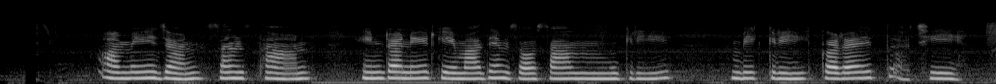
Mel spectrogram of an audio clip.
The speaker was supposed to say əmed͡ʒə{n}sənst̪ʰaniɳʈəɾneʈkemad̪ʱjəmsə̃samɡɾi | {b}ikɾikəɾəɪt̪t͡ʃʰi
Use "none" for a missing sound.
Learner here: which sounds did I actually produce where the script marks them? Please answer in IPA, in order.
n, b

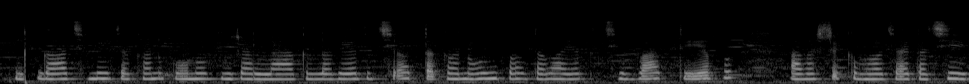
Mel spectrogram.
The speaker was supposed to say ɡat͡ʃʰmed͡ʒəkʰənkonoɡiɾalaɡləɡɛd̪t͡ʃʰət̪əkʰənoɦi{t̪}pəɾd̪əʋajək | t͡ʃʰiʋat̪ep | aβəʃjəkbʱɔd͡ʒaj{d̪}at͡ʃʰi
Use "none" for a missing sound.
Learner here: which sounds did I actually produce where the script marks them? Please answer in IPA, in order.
none, t̪

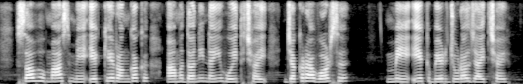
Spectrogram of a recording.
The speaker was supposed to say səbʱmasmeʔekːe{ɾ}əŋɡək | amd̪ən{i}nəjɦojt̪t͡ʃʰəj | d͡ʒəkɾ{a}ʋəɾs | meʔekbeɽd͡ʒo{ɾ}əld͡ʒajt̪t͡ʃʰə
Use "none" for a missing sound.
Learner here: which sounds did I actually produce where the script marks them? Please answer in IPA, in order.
ɾ, i, a, ɽ

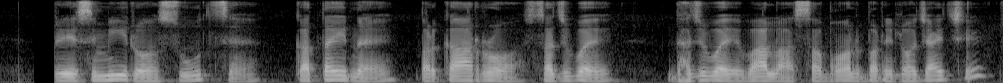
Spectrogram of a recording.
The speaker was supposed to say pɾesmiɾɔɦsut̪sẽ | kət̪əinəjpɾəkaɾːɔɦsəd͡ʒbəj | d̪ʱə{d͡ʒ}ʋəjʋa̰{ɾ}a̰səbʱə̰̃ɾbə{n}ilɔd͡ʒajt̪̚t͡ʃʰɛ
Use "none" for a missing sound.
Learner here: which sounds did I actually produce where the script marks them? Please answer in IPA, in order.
d͡ʒ, l, n

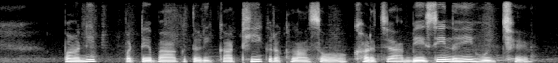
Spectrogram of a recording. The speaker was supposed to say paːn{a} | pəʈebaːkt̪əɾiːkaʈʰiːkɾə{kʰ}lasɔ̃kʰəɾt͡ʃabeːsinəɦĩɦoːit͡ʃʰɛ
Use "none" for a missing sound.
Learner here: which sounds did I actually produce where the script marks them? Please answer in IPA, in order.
i, kʰ

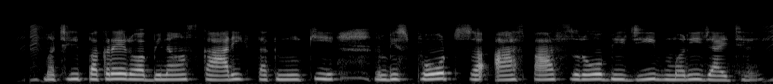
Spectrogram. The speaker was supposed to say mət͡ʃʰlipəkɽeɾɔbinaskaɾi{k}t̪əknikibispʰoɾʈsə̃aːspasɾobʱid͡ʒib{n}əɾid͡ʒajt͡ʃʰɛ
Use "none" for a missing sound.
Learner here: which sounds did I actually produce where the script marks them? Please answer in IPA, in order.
k, m

